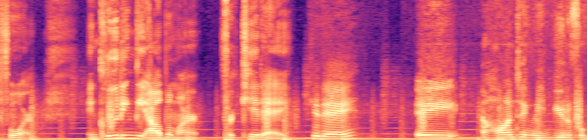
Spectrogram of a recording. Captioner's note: soundbite of archived recording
